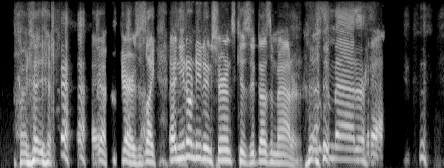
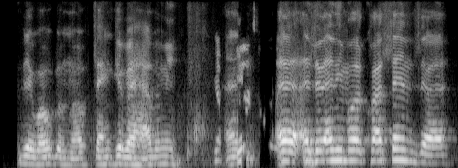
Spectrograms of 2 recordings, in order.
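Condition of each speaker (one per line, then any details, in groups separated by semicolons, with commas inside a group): No condition
Cerebral palsy; diagnosed after cardiac arrest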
